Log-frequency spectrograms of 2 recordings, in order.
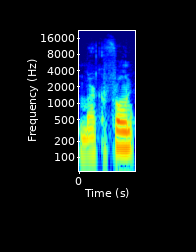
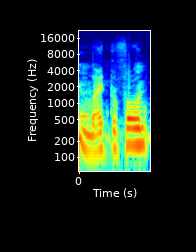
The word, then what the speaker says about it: Mikerphone: microphone check 1.2 okay so it's spelled m i k e it's not like the m-i-c-r-o yeah maybe the owner's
